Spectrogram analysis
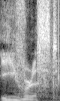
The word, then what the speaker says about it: Everest: of mispronounced names yeah the guy for whom Mount Everest is named apparent spent his whole life really tety correcting people because it's Everest really so his greatest Monument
